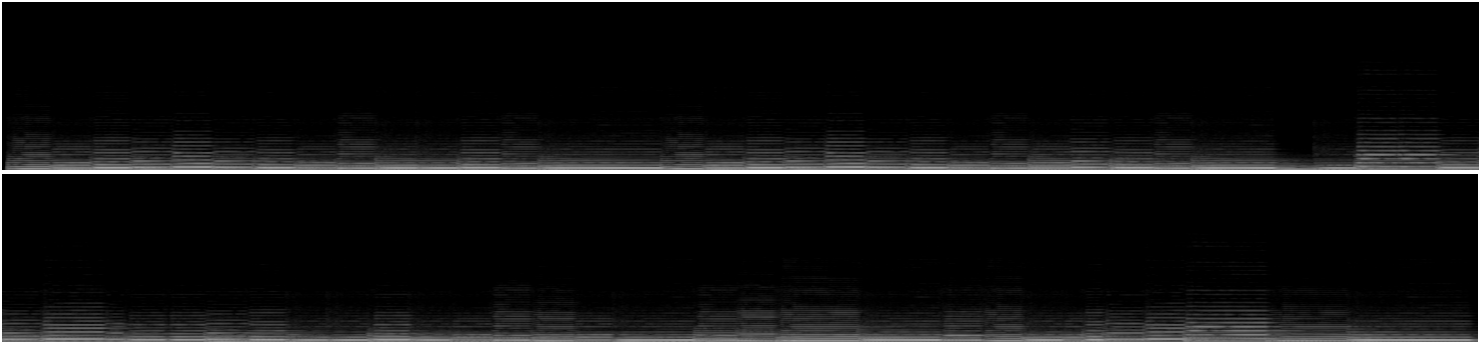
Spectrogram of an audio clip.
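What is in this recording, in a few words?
carol, alto saxophone; huron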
